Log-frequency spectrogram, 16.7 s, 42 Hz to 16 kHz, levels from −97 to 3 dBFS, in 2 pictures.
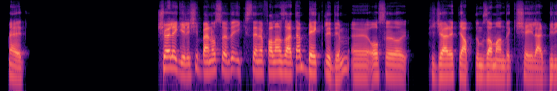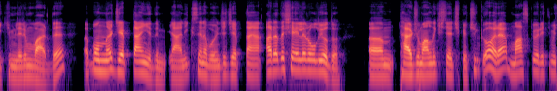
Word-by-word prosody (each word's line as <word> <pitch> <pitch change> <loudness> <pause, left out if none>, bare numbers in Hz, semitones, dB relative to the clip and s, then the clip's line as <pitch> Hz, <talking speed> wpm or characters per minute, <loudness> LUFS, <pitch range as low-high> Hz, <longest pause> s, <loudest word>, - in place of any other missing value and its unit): Evet. - - -1 2.0
Şöyle 195 -1 +6
gelişti, 125 -5 -2
ben 145 +1 +6
o 160 - 0
sırada 165 +3 -1
2 160 -4 -7
sene 150 -2 0
falan 145 0 +3
zaten 145 +8 +2
bekledim. 140 - +1
Eee, 115 0 -4
o 120 - +1
sırada 120 -3 -2 0.3
ticaret 120 0 +2
yaptığım 110 +2 +1
zamandaki 110 -2 0
şeyler, 100 -2 -1
birikimlerim 110 0 -6
vardı. - - 0 0.3
Hep - - -9
onları 160 +1 +1
cepten 150 -1 +3
yedim. 105 -9 -5
Yani, 105 +1 -2
2 120 - -12
sene 130 -5 -4
boyunca 110 +4 -6
cepten, 120 -1 -1
arada 160 +4 +2
şeyler 165 -2 +1
oluyordu, 155 - -1 0.4
emm, 115 -1 +1
tercümanlık 125 0 +3
işleri 120 - -5
çıkıyor. - - -10
Çünkü 165 -1 -11
o - - +1
ara 190 -1 +3
maske 140 +1 -3
üretimi 140 -1 -7
125 Hz, 145 wpm, -24 LUFS, 115-155 Hz, 2.0 s, Şöyle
